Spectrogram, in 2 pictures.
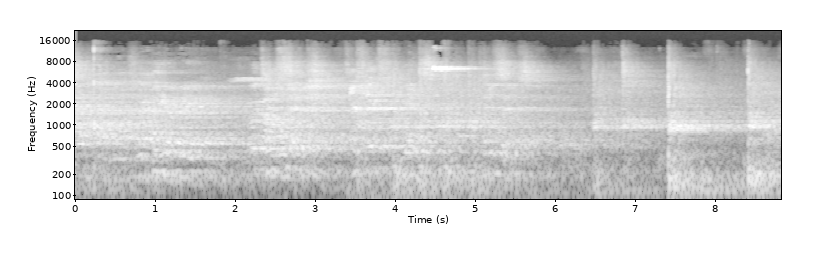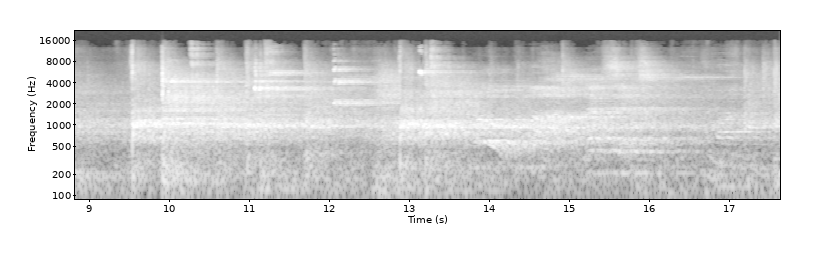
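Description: Sneakers squeak on a hardwood floor.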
